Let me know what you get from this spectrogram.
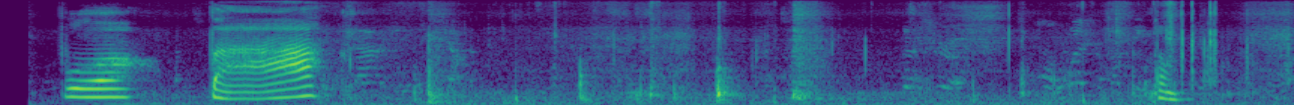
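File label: "mo fang" Chinese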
